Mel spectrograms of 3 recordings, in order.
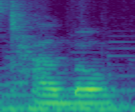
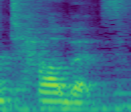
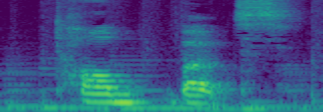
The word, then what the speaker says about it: Talbots: plain black top and the brand is talbo or Talbots okay once I said talbo and people are like why are you pronouncing it like it's French and I was like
